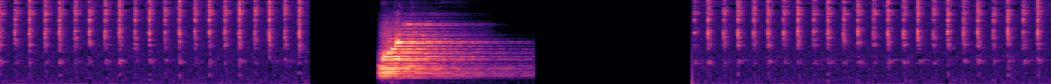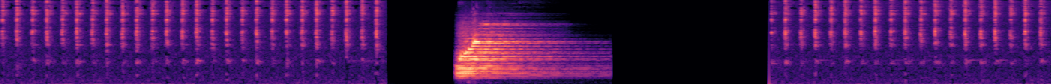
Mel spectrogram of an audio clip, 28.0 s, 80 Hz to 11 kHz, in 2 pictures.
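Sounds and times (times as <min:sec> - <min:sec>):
clock ticks: 0:00.0 - 0:04.1, 0:09.2 - 0:19.2, 0:24.3 - 0:28.0.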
